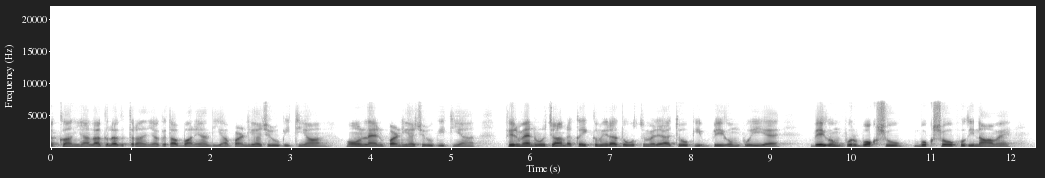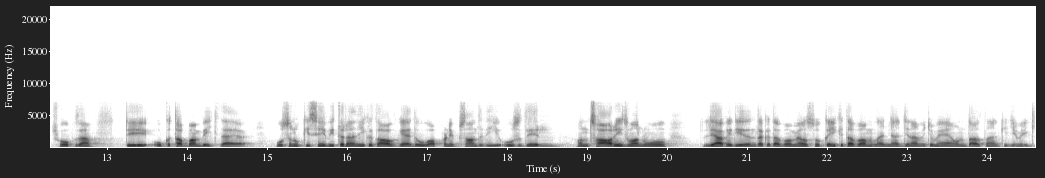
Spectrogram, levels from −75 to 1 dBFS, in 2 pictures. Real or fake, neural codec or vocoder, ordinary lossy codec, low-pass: fake; codec, 16 kHz, about 1 kbps, DyCAST, with the encoder's durations; none; 7.2 kHz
